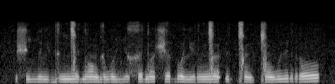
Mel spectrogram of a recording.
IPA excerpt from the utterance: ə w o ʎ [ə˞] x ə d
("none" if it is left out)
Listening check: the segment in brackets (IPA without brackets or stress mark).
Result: ə˞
